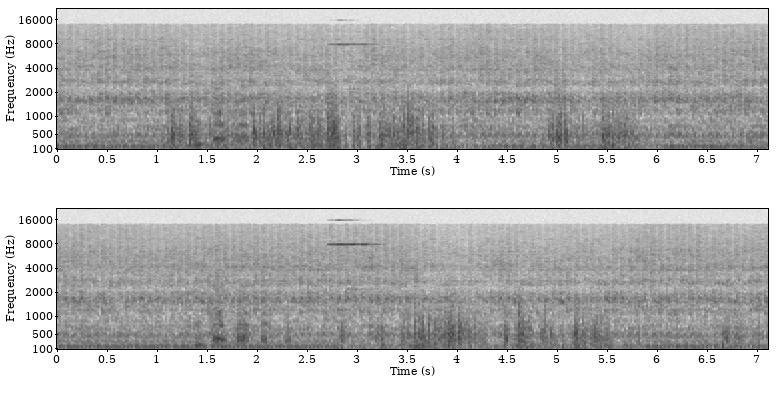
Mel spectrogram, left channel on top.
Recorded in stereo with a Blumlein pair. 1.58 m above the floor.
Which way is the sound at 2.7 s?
45° right.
